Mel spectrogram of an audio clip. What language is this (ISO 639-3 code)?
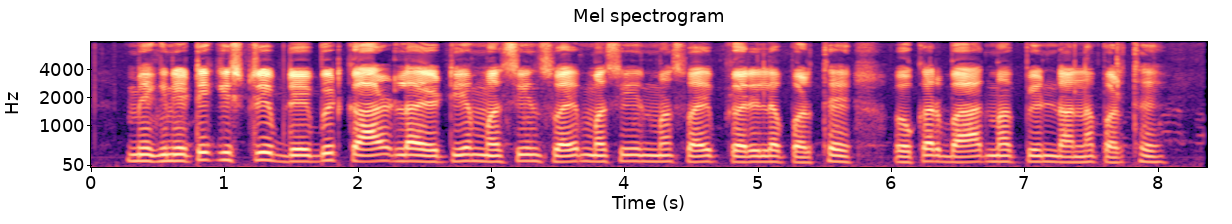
hne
